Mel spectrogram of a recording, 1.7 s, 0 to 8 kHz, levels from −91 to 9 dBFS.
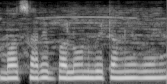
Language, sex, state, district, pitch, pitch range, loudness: Hindi, female, Jharkhand, Sahebganj, 230 Hz, 230-235 Hz, -14 LUFS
